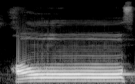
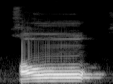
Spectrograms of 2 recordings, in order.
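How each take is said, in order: Both takes have the same delivery.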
